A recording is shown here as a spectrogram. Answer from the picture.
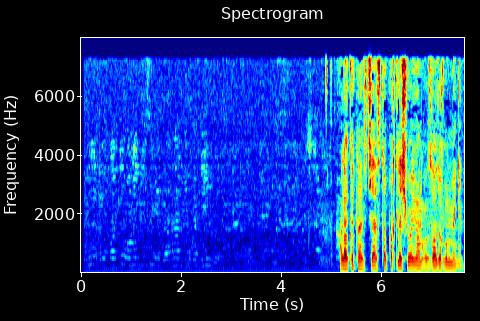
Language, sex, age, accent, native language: Uzbek, male, 12-17, Qashqadaryo, Uzbek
